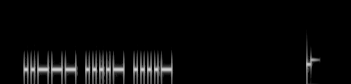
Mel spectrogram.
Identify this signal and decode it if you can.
Morse code, heard as a keyed tone, about 34 wpm, 700 Hz. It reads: 244
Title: Numbers - 3-Digit 35wpm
